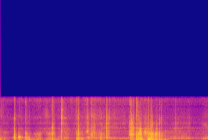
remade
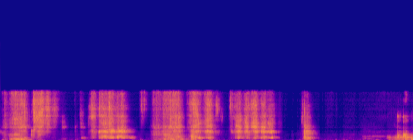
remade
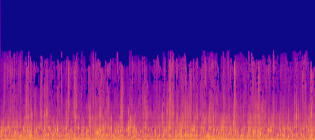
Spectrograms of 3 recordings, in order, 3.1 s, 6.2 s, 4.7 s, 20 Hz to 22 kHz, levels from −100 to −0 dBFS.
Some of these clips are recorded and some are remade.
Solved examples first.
remade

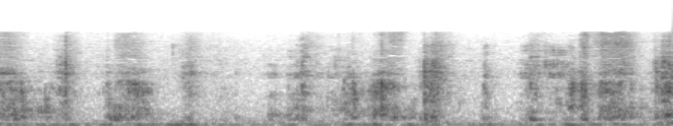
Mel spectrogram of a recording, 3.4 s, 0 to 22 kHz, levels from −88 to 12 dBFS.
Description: recorded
